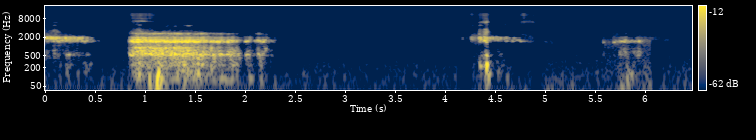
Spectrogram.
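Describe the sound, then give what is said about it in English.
Slow breathing during a guided exercise, in through the nose and out through the mouth. A long, loud breathy rush comes first, then after a silent pause a few shorter, fainter breaths. “Now let's say, let's breathe 7 times, guys, 3 times.”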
